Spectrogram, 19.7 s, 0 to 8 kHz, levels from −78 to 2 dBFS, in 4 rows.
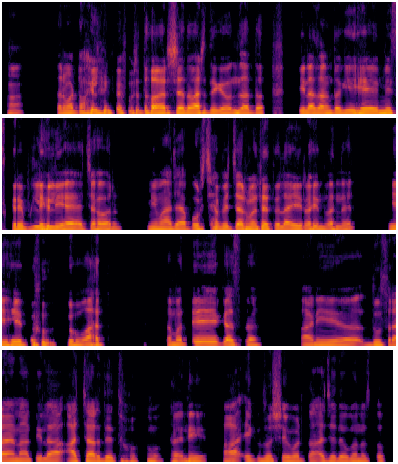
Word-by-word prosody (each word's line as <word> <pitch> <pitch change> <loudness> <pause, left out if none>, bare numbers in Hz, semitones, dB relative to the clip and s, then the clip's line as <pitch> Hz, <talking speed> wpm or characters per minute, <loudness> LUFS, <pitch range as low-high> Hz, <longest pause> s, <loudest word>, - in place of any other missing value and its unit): हां. 120 -1 -8 0.5
तर 145 - -2
मग 165 +2 +1
टॉयलेट 180 -2 +1
पेपर 180 +1 -2
तो - - 0
अर्शद 135 +5 +4
वारसी 155 -1 +3
घेऊन 140 +2 +1
जातो. 145 +2 +1 0.5
तिला 145 +2 +3
सांगतो, 150 0 +2
की 165 +1 0
"हे, 150 -1 +5
मी 140 +3 +3
स्क्रिप्ट 155 +2 -1
लिहिली 140 -2 +5
आहे 130 -1 +5
याच्यावर. 125 +4 0 0.4
मी 130 0 0
माझ्या 135 +2 +1
पुढच्या 140 +4 -1
पिक्चरमध्ये 150 +1 +3
तुला 150 -1 +1
हिरोईन 135 +3 +1
बनवेल, 140 +3 -2
की 130 -9 -5
हे 135 0 +5
तू, 175 +6 -1
तू 140 -3 -3
वाच." 130 +1 +1 0.8
तर - - -3
मग 165 +2 0
ते 175 - +1 0.2
एक 180 0 -2
असतं. 150 -5 -1 0.6
आणि 125 +2 -1 0.2
अ, 130 -3 -2
दुसरा 135 +4 -1
आहे 155 0 +1
ना 160 0 -3
तिला 150 0 -2 0.2
आचार 145 +2 0
देतो. 125 -1 -5
हो, 130 -2 -5 0.2
आणि 140 +4 -2 0.3
हा 155 +3 -2
एक 155 -1 -10
जो 160 +1 -1
शेवटचा 140 -2 -5
अजय 125 +4 -4
देवगन 135 -1 -4
असतो 135 +3 -9
140 Hz, 160 wpm, -23 LUFS, 130-155 Hz, 0.8 s, हे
